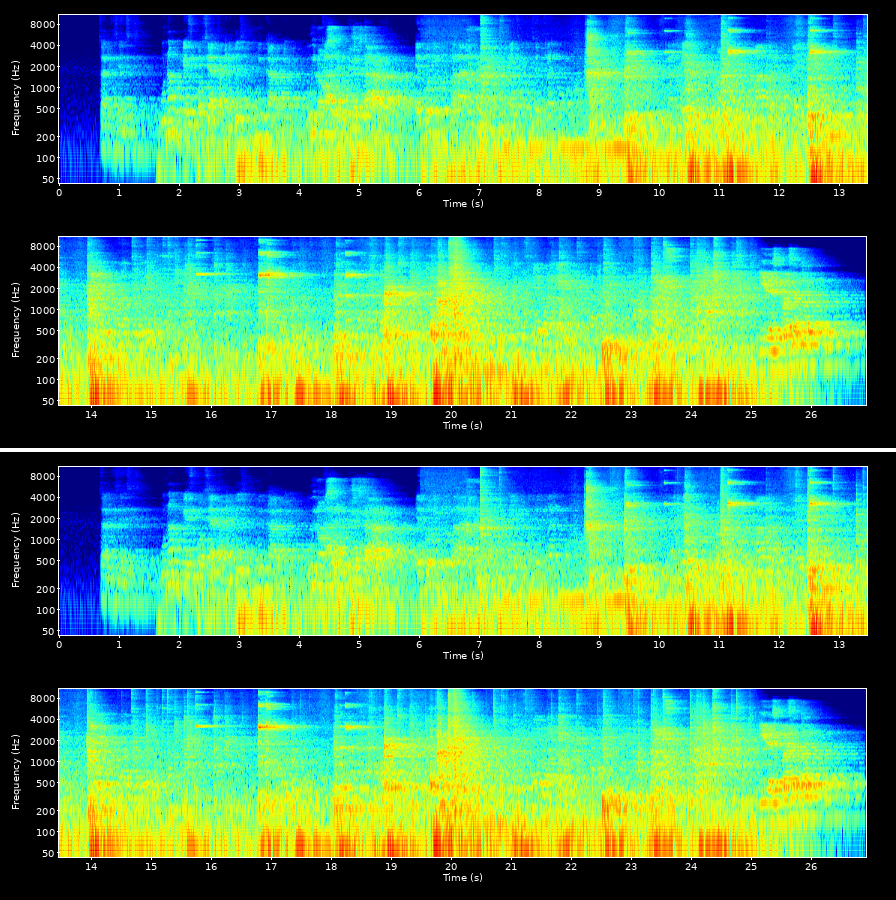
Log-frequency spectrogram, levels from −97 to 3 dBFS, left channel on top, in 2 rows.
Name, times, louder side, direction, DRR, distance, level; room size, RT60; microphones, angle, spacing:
voice 1, 0.7-1.3 1.7-5.3 5.9-8.3 8.8-13.0 14.0-16.2 16.8-20.8 21.3-23.2 23.8-24.2, equal, 35° left, -6 dB, 0.5 m, -37 dB
Gunshot gunfire, 1.6-11.3 11.7-13.1, equal, 75° left, 0.7 m, -37 dB
voice 2, 4.2-4.7 5.2-5.4 6.8-7.0 10.9-11.2 23.4-23.8 24.6-24.8 25.1-26.0, equal, 25° right, -12 dB, 0.4 m, -29 dB
sound 1, 6.0-25.1, equal, 75° right, 0.5 m, -23 dB
2.7 x 2.3 x 3.1 m, 2.8 s
head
